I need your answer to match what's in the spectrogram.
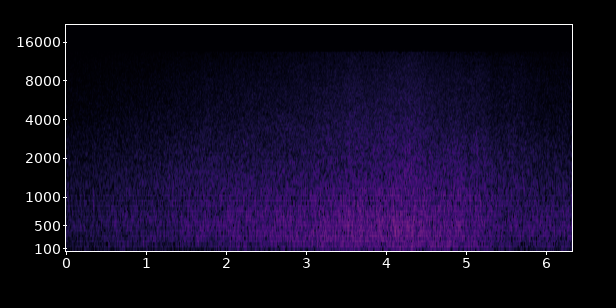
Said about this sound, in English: The sunlight reflects off the ocean, and you let the tide tickle your feet as you walk.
